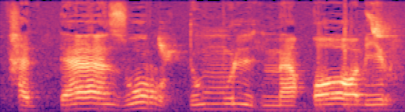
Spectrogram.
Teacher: Et al-maqabir, la lettre Qaf qui est avec at-tafkhim, c'est pas maqabir, mais maqabir.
